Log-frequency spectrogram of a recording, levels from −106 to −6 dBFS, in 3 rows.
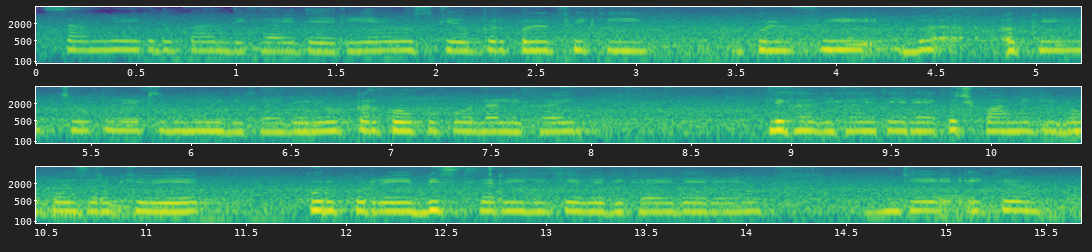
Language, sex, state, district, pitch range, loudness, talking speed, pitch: Hindi, female, Chhattisgarh, Raipur, 220-240 Hz, -22 LUFS, 155 wpm, 230 Hz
